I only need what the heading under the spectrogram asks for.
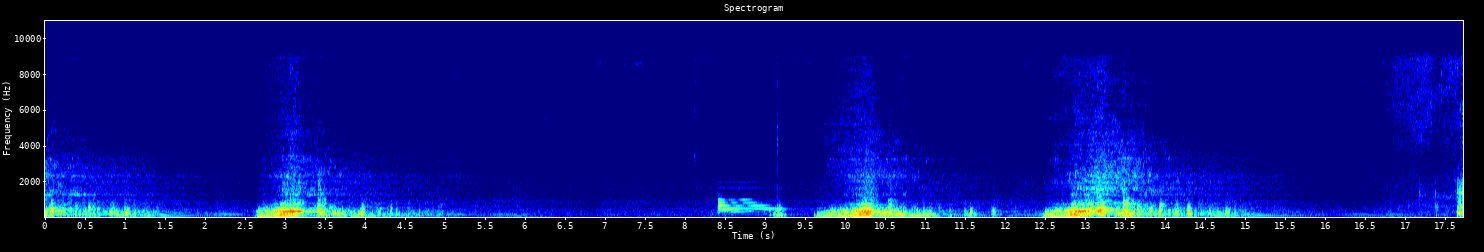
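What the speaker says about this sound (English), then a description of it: "let's get some revs" A 2021 BMW M235i Gran Coupe engine in Sport Plus, revved in three loud rising bursts with quiet idle between them, heard close and alone.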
